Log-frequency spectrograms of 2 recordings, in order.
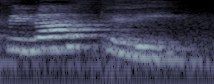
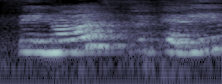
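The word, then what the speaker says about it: phenolphthalein: Next आता है फिनोफ्थलीन, वैसे तो फिनोल्फथलीन होता है बट ये साइलेंट होता है, इसे हम बोलते हैं फिनोफ्थलीन, फिनोफ्थलीन इंडिकेटर।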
